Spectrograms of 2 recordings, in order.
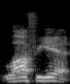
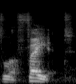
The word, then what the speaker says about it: Lafayette: So, then we got into like pronunciations of uh cities in Tennessee, and he goes, "It's uh it's not uh uh Lafayette, it's Lefayet, Tennessee."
